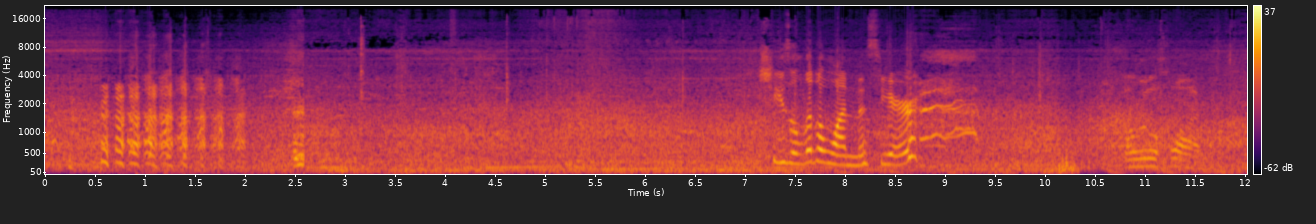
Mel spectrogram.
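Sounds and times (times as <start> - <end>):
vehicle engine rumble: 0.3 - 12.0.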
